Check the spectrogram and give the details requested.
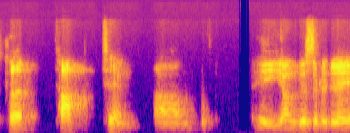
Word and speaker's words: Catoctin: Native American word so it feels like it's calling the back of your throat you're actually saying it right so it's cut top ten um a young visitor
